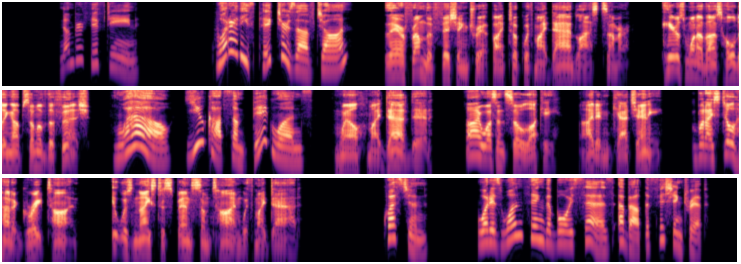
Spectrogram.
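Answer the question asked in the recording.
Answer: He didn't catch any fish but had a great time with his dad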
